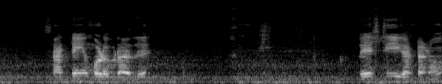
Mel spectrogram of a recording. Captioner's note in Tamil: none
